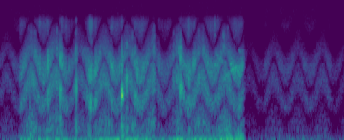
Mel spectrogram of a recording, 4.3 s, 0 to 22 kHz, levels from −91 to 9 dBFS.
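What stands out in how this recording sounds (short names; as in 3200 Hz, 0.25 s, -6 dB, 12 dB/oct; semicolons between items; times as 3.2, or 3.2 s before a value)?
a quantiser's noise floor 12-bit, dither triangular; phasing stages 6, 3.3 Hz, lowest notch 440–1200 Hz; chopped level 0.91 Hz, depth 60%, duty 75%; a shimmering, thickened sound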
